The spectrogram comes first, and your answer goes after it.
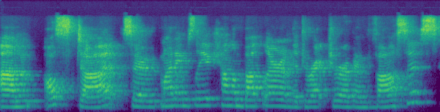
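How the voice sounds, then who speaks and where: In an Australian accent, a woman with a fairly high voice speaks at a moderate pace, with audible room echo. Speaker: panel moderator, investment firm director. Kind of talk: panel discussion.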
